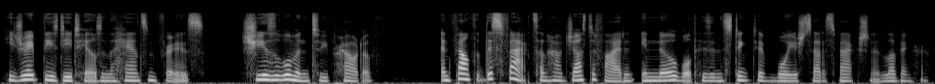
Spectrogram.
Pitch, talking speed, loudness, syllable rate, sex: 175 Hz, 200 wpm, -22 LUFS, 6.1 syllables/s, female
